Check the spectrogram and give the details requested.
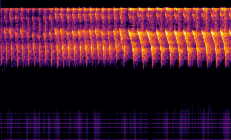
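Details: Canary roll song: a fast pulsed high trill that grows louder and slightly higher midway, notes tumbling rapidly in a dense rattling stream.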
